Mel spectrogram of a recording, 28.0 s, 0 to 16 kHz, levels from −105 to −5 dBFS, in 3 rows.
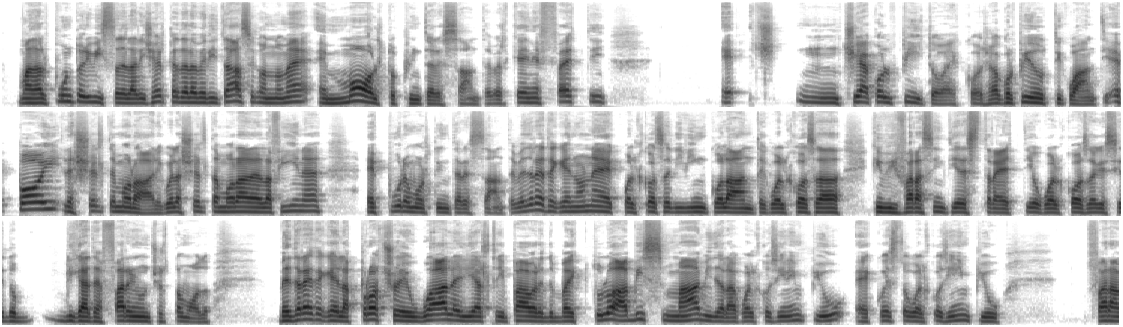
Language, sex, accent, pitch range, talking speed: Italian, male, native, 140-175 Hz, 195 wpm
